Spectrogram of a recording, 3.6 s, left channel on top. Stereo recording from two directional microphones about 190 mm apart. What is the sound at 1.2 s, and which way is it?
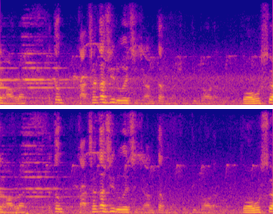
Speech, 25° right (ahead or behind).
